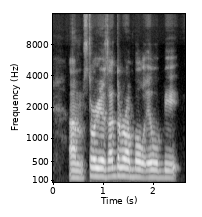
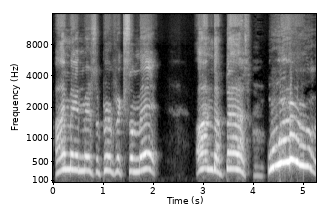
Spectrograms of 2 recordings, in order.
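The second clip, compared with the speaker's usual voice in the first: high, loud gloating that ends in a big woo; over-the-top arrogant victory yell; boastful heel brag; 11 semitones higher, 9 dB louder, slower than usual. Retold or imitated. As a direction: crow like a cocky champion showing off. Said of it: "he's saying for weeks now".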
